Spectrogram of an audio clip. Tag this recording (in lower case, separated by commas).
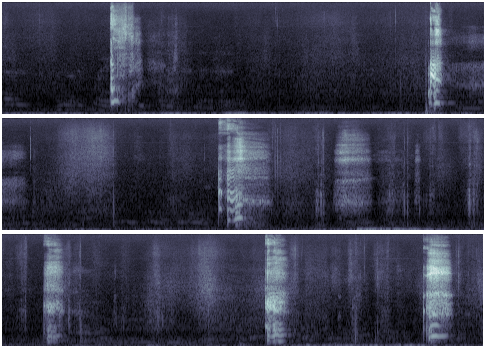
human voice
